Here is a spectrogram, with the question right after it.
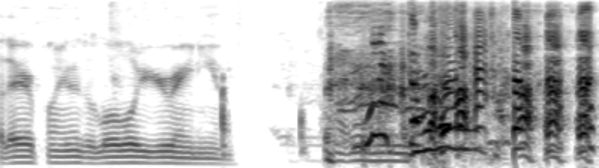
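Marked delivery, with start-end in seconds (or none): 2.2-4.0 breaks into high loud laughter; can't finish for laughing; words lost in a burst of laughter. Real, not acted. Laughing mid-sentence at own joke.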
